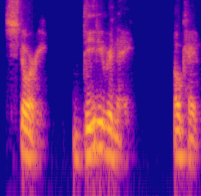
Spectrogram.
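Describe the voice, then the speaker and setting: A man hosting a podcast who tells a story in a casual monologue, animated, repeating phrases and jumping high when he quotes himself. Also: slow. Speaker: podcast host.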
